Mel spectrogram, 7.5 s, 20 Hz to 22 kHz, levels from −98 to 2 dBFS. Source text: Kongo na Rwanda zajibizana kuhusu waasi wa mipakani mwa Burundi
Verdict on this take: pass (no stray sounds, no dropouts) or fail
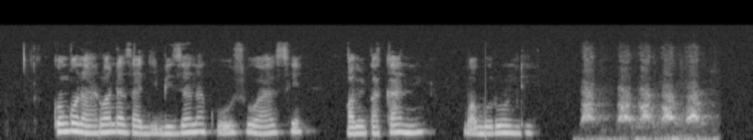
fail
